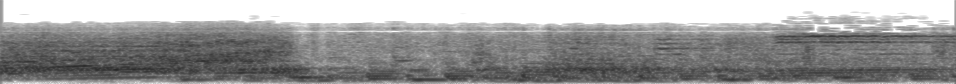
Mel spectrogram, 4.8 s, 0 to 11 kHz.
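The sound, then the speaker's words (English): A taxi, flagged down at the corner of 59th Street and Madison Avenue, pulls away and drives on towards Penn Station, its engine and road noise forming a steady, loud rumble with busy traffic sounds around it. No one speaks. “At the corner of Madison, I flagged down a taxi and got in.”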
